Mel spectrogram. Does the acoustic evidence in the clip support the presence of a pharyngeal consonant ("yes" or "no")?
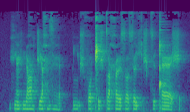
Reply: yes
